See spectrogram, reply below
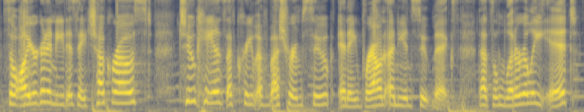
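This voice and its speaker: A woman's voice: fairly high pitch, moderate pace, a bit bright, soft background music. Stuffed-up woman gushing about recipes. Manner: upbeat, gushing, many "like"s and "you guys". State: congested, stuffed-up voice. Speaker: home cooking vlogger. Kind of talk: casual chatty recipe voice-over.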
